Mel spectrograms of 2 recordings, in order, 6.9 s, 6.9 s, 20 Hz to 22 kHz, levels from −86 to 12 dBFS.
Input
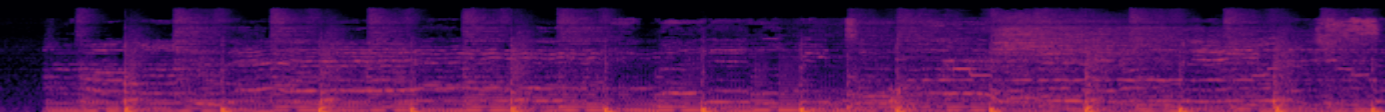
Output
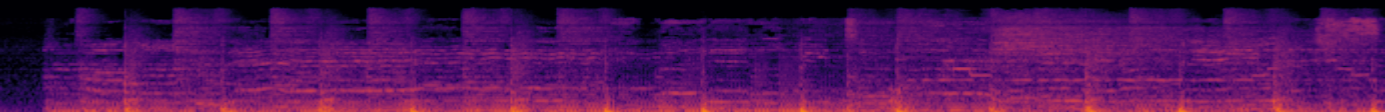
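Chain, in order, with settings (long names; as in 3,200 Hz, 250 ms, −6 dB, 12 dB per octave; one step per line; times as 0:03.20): sub-octave generator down 1 octave, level +2 dB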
